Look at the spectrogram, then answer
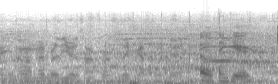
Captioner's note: speaking faintly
